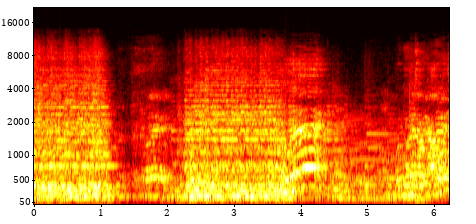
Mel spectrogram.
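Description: Flamenco cante: a woman singing to flamenco guitar. The guitar runs throughout, and her voice comes in with long rising-and-falling phrases from about two seconds in.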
